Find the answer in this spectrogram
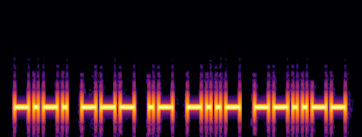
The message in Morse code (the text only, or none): COAX,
